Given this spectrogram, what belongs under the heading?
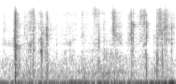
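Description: Cards from the board game Oath being shuffled by hand, a quick riffle of crisp papery flicks and snaps in a short burst, fairly close and without talk.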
